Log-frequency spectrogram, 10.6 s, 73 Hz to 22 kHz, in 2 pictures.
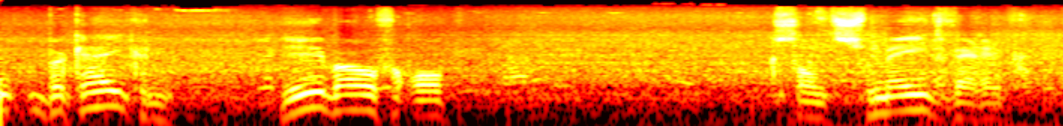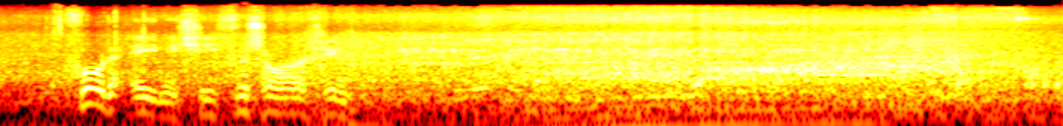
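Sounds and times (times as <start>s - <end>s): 
speech: 0.0s - 2.4s, 3.8s - 7.5s
train passing with rumble and hiss: 0.0s - 10.6s.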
